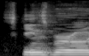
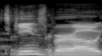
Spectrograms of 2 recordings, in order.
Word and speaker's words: Skenesborough: And even though they were just absolutely brutally humiliated at Ticonderoga, you have the Battle of Hubbardton and Skenesborough. Am I pronouncing that correctly? Skenesboro, yeah. Skenesborough.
